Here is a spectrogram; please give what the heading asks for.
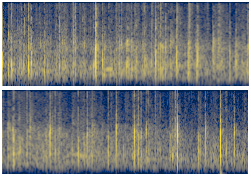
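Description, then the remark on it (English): A crowd claps hands together in a dense, continuous wash of sharp claps, steady and fairly loud for several seconds, with no voices over it. “Can you clap your hands?”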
